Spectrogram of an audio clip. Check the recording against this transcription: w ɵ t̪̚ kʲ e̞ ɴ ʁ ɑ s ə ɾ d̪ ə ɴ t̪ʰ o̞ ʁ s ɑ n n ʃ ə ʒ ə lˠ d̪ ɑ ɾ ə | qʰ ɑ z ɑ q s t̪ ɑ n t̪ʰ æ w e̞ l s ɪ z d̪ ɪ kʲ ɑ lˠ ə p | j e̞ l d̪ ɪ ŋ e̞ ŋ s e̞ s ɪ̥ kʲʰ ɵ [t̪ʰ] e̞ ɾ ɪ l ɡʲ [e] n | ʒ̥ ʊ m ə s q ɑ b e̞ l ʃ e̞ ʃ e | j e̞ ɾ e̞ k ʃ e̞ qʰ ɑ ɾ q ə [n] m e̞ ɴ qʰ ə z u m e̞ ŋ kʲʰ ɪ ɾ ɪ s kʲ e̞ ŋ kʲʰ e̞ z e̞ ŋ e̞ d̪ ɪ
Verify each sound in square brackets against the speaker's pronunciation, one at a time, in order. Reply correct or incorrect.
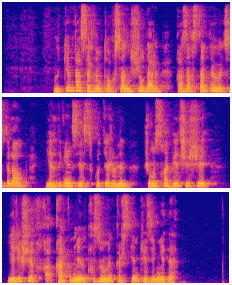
incorrect: t̪, correct, correct

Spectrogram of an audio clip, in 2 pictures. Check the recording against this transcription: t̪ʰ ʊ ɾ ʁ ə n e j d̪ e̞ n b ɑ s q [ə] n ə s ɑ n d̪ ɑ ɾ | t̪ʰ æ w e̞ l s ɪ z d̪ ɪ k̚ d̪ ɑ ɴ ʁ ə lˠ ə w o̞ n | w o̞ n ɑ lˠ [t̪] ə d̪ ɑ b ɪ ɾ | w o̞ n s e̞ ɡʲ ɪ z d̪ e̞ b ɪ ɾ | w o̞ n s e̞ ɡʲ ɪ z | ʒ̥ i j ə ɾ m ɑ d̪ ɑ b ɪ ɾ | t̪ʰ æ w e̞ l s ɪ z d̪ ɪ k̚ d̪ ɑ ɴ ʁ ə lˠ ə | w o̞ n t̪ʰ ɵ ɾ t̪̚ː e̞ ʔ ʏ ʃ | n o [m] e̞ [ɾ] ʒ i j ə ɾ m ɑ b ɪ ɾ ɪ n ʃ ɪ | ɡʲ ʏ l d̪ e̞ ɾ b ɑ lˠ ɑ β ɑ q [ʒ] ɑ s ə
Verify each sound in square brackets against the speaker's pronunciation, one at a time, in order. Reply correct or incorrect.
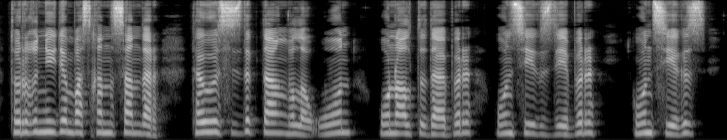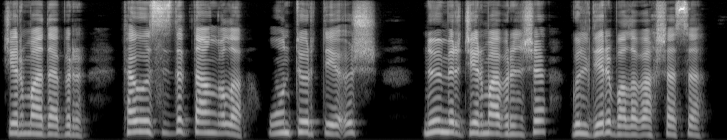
incorrect: ɑ, correct, correct, correct, incorrect: ʃ

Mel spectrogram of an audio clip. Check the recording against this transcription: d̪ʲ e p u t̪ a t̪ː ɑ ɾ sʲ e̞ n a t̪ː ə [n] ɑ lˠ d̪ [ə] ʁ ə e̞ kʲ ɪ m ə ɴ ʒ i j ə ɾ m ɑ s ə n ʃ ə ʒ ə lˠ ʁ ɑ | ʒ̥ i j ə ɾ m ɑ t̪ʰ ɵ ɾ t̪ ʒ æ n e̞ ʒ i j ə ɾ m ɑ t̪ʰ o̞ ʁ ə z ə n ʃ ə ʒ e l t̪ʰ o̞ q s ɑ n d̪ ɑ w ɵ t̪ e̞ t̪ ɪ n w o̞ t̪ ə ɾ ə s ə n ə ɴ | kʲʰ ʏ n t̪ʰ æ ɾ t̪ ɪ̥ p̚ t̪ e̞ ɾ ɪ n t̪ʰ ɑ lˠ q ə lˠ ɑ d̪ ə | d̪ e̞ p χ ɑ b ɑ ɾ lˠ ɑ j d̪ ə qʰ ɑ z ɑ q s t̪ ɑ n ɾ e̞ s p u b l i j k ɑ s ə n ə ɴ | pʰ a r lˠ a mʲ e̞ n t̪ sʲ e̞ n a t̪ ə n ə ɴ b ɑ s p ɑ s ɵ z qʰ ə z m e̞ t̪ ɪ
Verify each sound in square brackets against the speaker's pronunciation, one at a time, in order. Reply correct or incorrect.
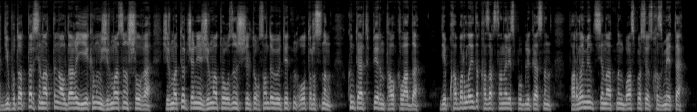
incorrect: ɴ, incorrect: ɑ

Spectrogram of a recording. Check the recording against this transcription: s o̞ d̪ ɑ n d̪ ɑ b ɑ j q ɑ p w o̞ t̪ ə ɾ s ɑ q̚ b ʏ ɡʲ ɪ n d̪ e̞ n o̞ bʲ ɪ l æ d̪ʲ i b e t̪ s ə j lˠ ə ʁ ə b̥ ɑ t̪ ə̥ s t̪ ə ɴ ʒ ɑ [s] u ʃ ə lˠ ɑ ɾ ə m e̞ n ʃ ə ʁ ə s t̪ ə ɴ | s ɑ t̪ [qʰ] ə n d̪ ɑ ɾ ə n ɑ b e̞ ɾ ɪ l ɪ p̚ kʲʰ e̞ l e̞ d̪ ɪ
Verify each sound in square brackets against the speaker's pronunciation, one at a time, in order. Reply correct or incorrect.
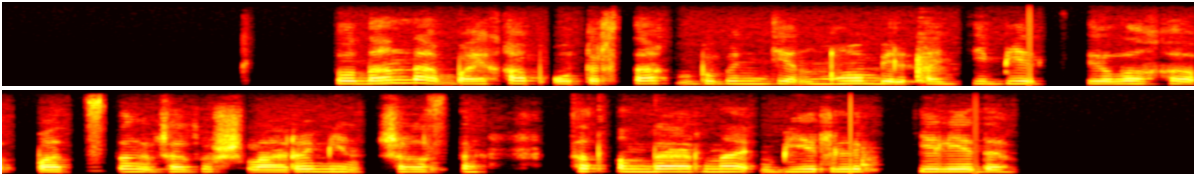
incorrect: z, incorrect: q

